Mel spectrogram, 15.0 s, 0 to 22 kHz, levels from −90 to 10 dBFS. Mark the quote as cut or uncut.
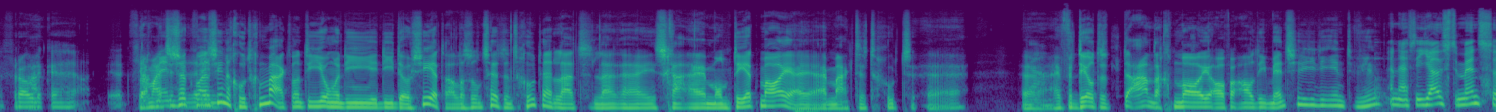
uncut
